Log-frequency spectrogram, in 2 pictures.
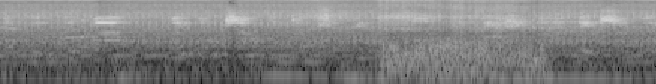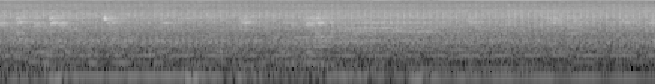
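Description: A television broadcast plays in the room, with music and a faint voice, over a steady low hum. About two and a half seconds in, a louder burst of noise lasts for about a second.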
